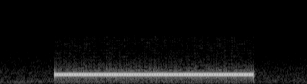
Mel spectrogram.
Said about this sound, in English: All right, here's a phone call.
